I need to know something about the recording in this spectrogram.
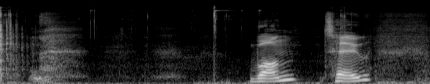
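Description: Coins clink together in a hand.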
